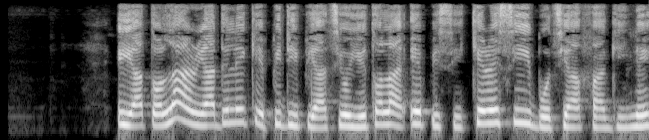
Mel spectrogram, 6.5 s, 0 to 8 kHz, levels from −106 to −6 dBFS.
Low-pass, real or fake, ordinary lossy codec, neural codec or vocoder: 7.2 kHz; real; MP3, 48 kbps; none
